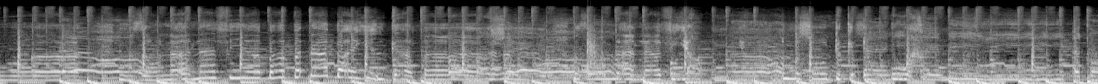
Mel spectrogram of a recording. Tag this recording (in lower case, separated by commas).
music, music of africa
